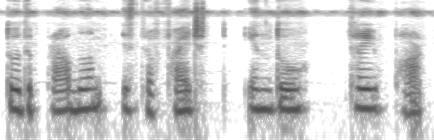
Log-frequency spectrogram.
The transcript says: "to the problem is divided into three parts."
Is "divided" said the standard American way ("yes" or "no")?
no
